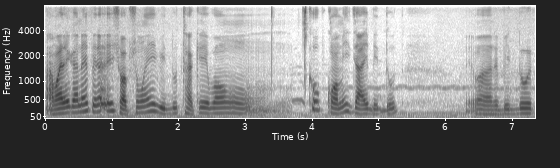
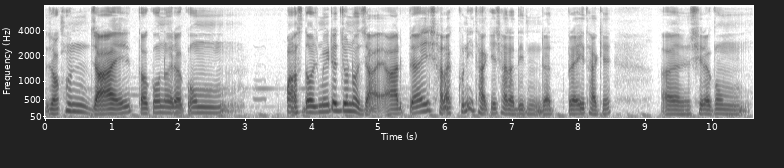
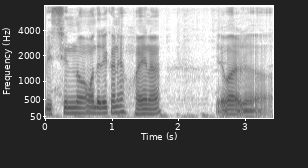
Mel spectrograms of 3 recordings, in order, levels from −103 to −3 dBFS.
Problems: none marked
